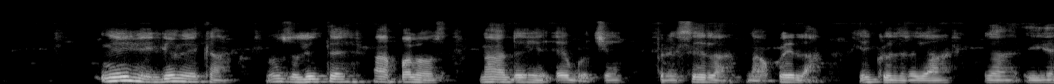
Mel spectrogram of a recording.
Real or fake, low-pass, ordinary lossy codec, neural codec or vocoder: fake; none; none; codec, 16 kHz, 4 kbps, X-Codec, HuBERT features, trained on general audio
